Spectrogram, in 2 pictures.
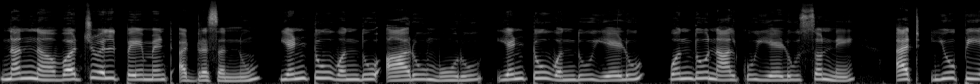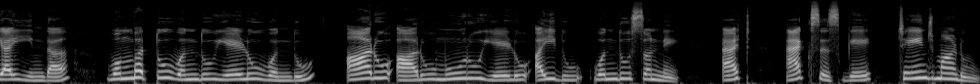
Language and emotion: Kannada, neutral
